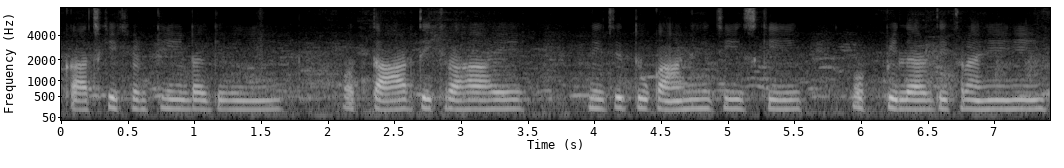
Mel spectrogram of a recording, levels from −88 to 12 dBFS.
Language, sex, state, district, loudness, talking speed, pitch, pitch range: Hindi, female, Bihar, Darbhanga, -25 LUFS, 160 wpm, 205 Hz, 200-215 Hz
